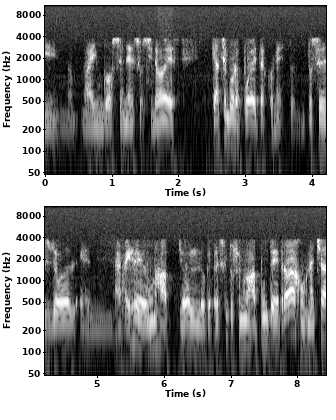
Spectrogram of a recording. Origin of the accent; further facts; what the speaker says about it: San Rafael, Mendoza, Argentina; now in Mendoza, Argentina; yo soy de San Rafael, me vine hace un par de años acá a Ciudad Mendoza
